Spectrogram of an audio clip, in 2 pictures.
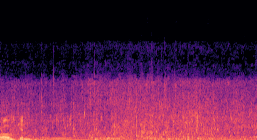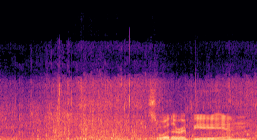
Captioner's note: water flowing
